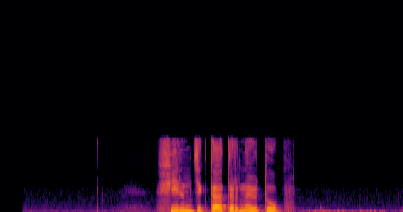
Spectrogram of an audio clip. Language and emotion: Russian, neutral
